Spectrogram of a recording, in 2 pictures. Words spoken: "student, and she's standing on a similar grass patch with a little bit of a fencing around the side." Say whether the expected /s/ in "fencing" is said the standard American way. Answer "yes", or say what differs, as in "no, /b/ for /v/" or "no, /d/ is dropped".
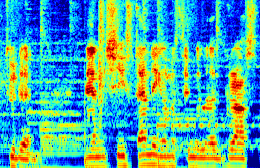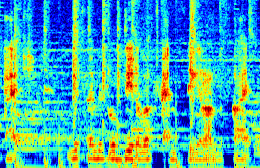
no, /θ/ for /s/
